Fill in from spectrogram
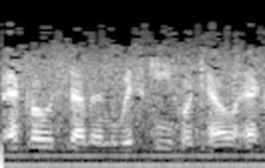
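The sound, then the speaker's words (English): A tinny, band-limited radio transmission through a repeater cuts in abruptly mid-word, a voice reading off a call sign ending Whiskey Hotel Echo over a steady low hum; the opening is chopped off because the sender keys up too quickly. “So you're looks like you're quick keying a little bit because I'm not getting the first letter of your call.”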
